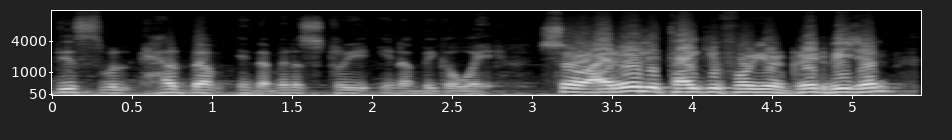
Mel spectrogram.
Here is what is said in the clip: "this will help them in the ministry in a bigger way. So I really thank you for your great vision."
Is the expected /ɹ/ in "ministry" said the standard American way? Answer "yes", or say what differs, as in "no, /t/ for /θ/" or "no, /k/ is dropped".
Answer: yes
